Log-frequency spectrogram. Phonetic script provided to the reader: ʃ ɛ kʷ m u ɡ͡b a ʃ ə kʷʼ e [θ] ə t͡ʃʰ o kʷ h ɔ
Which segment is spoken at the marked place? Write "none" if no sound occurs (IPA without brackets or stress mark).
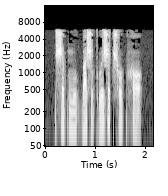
ʃ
